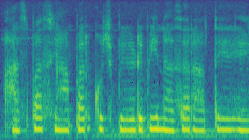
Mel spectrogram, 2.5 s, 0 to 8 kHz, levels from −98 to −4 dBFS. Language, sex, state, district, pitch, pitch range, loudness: Hindi, female, Rajasthan, Jaipur, 230 Hz, 220-235 Hz, -16 LUFS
